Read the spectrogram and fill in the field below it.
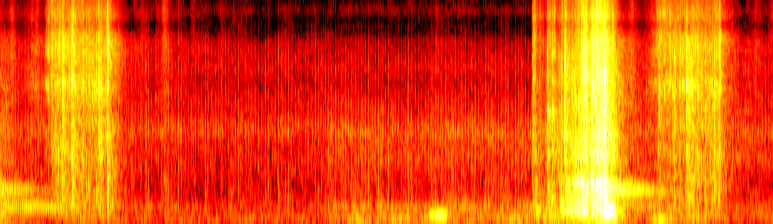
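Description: Tarot cards riffled and shuffled by hand in two close, crisp bursts, with a quieter stretch of faint handling between them and no talk over the shuffles.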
